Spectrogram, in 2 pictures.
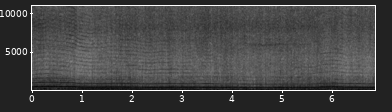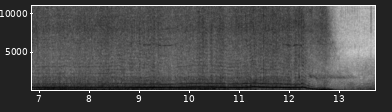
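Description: Blackout Mini Spider Hex hexacopter's six brushless motors (Cobra 2204 1960kv, 5x3 props) whining steadily in flight, heard close from the onboard camera, with small rises and dips in pitch as the throttle moves. About twelve seconds in, the motors spool down in a quick falling whine as the craft lands and is disarmed.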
